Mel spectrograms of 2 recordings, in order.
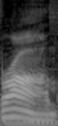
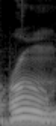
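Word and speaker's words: Raum: I really like this ROM or Room or ROM, however you want to pronounce it.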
